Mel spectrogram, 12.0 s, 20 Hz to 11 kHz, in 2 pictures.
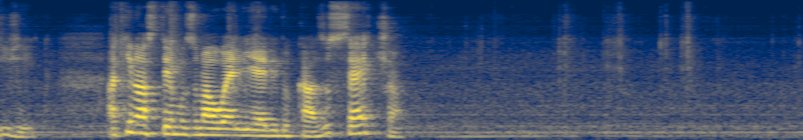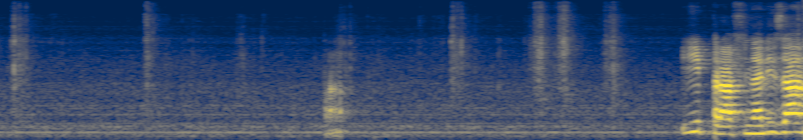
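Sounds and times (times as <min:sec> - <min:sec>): steady low hum: 0:00.0 - 0:12.0
speed cube layers clicking: 0:04.2 - 0:05.2, 0:09.4 - 0:10.7.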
